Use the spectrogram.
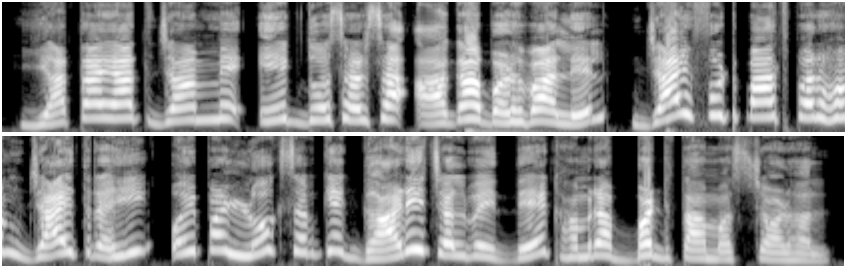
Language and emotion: Maithili, angry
